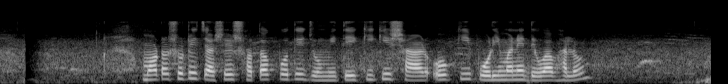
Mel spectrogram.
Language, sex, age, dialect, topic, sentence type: Bengali, female, 18-24, Rajbangshi, agriculture, question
